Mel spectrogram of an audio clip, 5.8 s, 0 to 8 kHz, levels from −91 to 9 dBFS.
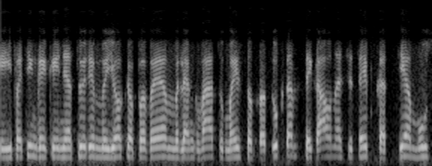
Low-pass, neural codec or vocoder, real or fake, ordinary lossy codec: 7.2 kHz; none; real; Opus, 64 kbps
